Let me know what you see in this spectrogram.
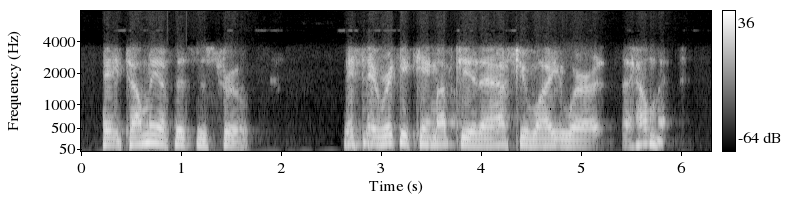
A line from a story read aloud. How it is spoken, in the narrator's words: Dave Niehaus kind of chuckling and he says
